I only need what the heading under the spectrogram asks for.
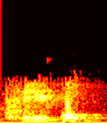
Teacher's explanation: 如果是在一个词的第2音节的话，发送气很费劲儿，它就不送气了 ，就变成那个就是轻音变成浊音，就变成咕，就那k就发成了歌，就不送气了，就省事了。本来是k哭，就变成k咕，k咕就是这个元音符号的名字。我要是说嘎k咕g，就是嘎加上k咕，就是加上一，就歌一g，嘎k咕g。藏族同胞们学这个读课文的时候啊，就是这样来读的。老师上来什么都不讲，上来就是嘎k咕g啊，嘎k咕g，卡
